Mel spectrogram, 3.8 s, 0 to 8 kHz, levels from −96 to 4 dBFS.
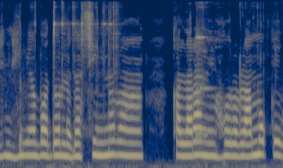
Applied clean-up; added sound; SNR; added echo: neural diffusion model UNIVERSE++.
